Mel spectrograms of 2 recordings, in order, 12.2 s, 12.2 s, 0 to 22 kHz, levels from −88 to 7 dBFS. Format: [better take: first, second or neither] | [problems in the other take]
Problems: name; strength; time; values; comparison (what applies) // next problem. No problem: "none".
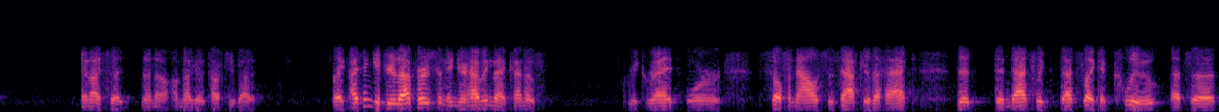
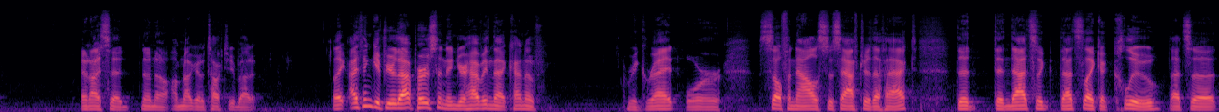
second | phone-call audio; poor line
